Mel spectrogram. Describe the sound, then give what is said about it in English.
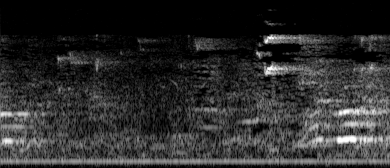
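A basketball is dribbled on an indoor court, giving a few faint bounces over a low, steady arena hum. “Dribble past the timeline.”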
